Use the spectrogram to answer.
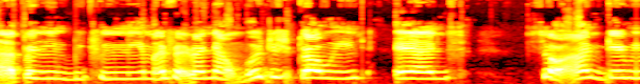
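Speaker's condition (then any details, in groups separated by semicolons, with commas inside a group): Cerebral palsy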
